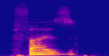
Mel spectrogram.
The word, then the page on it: fuzz: American English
